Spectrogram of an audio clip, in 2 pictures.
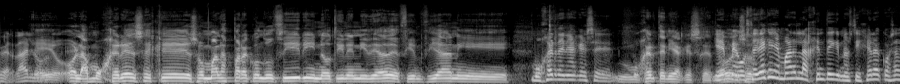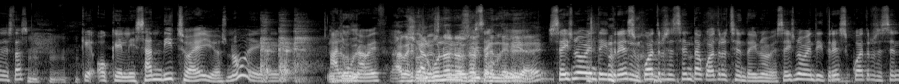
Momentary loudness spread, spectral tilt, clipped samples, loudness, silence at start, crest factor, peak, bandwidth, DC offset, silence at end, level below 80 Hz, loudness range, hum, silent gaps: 9 LU; -5.5 dB/octave; under 0.1%; -14 LUFS; 0 s; 12 dB; 0 dBFS; 16.5 kHz; under 0.1%; 0 s; -46 dBFS; 5 LU; none; none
